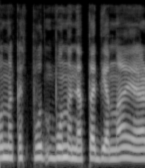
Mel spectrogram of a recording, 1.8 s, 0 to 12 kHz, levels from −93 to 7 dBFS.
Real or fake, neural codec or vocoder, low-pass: real; none; 10.8 kHz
